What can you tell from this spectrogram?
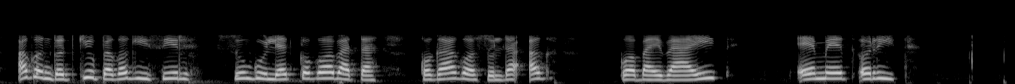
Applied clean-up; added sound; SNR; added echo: none; none; none; none.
